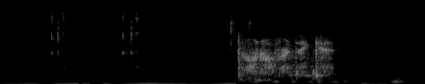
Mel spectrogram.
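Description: A person's faint, unintelligible voice in short hissy snatches, with a louder breathy stretch of about a second around the middle.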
